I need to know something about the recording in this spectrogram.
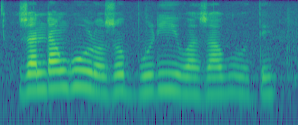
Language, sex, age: Venda, female, 22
